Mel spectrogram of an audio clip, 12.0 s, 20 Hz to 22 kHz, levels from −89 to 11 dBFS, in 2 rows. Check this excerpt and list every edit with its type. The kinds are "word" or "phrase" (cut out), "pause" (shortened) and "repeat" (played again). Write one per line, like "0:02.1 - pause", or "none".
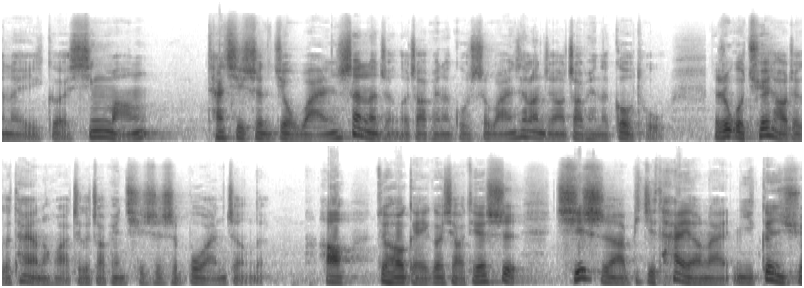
0:05.3 - pause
